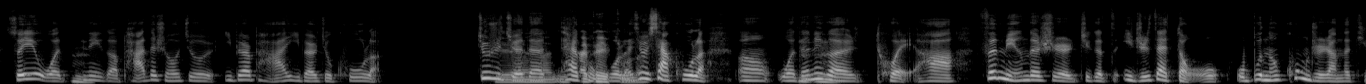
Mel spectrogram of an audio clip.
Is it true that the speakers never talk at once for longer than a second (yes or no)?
no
